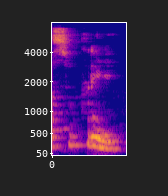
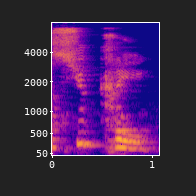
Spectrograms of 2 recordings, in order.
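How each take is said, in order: First: It is pronounced the Brazilian way. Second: It is pronounced the French way. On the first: This is how people say it locally. "fala sucré" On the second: This is the original pronunciation, not used locally. "Não se fala sucré"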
